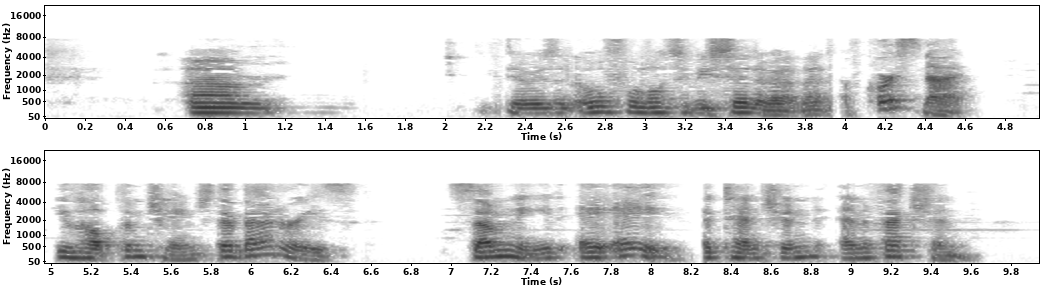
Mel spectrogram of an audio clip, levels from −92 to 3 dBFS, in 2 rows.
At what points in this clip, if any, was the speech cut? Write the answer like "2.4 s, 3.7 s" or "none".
3.9 s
